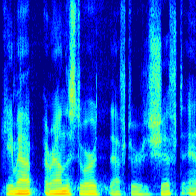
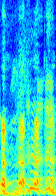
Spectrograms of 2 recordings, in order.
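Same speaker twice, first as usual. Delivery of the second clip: quick, amused laugh; a real laugh at the question; 9 semitones higher, 7 dB louder than usual. Real, not acted. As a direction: let a laugh slip out. Laughing after answering the question.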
